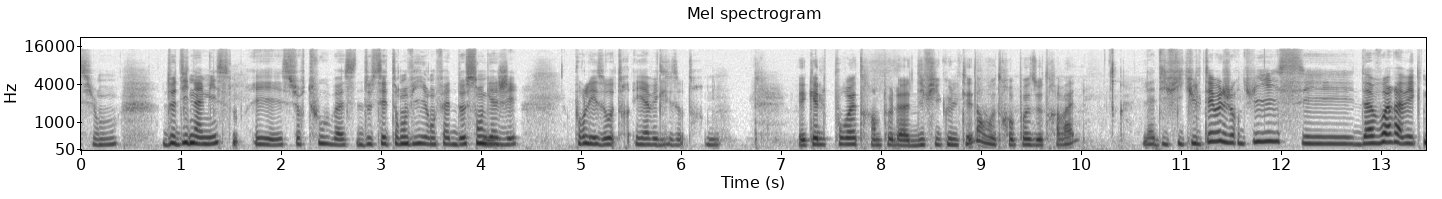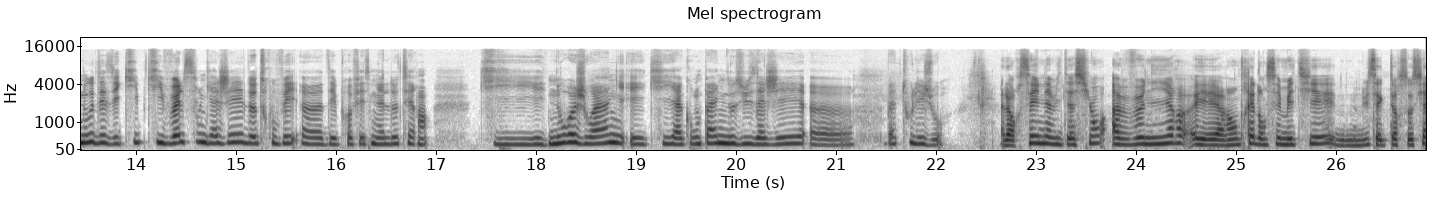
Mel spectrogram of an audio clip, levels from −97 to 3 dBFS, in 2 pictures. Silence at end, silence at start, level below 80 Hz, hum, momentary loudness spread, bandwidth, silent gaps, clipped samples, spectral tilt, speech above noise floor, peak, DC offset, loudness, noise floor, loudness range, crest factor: 0 s; 0 s; -64 dBFS; none; 14 LU; 14.5 kHz; none; under 0.1%; -4.5 dB/octave; 25 dB; -2 dBFS; under 0.1%; -23 LUFS; -48 dBFS; 6 LU; 20 dB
